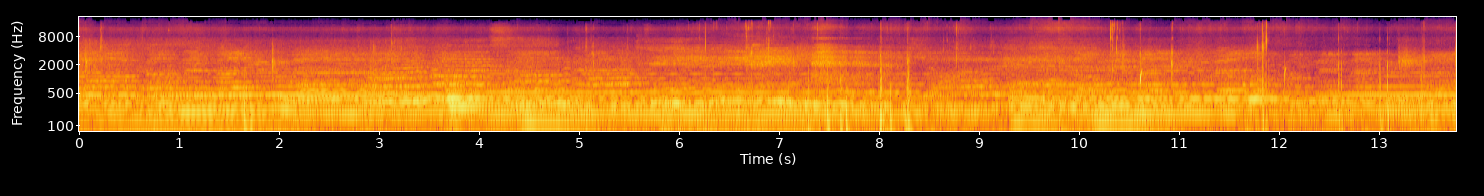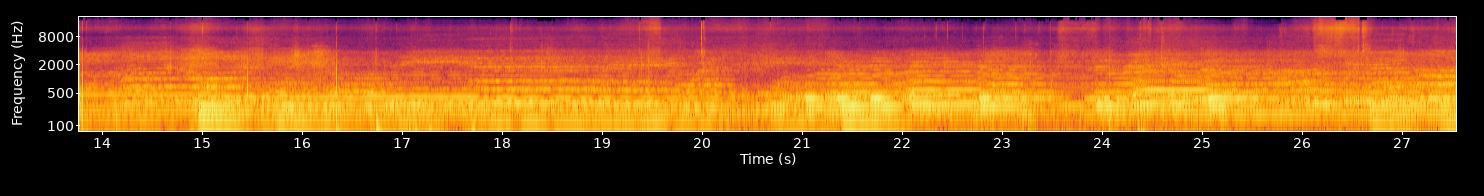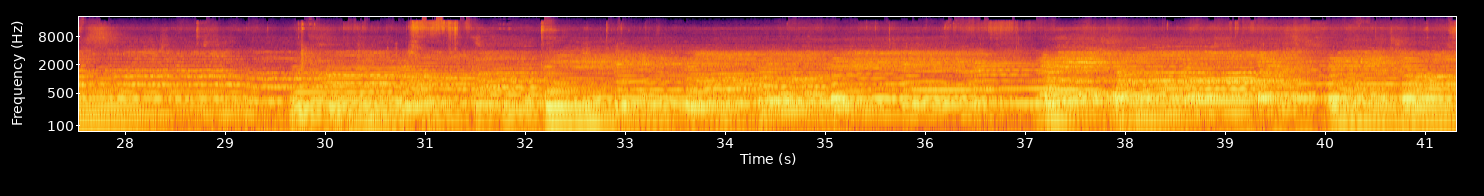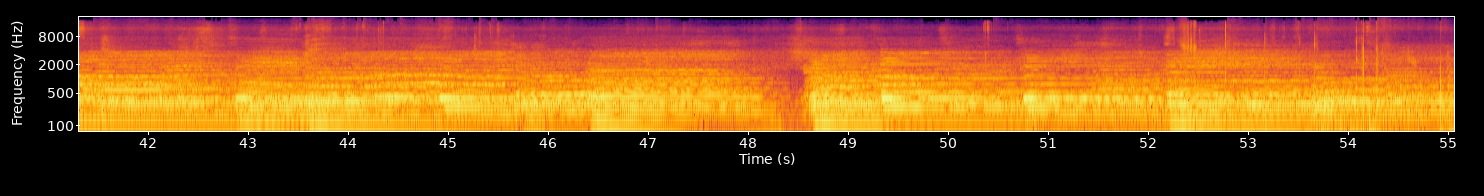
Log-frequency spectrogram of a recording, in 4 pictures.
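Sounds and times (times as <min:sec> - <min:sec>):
choir singing gospel song: 0:00.0 - 0:55.0.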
